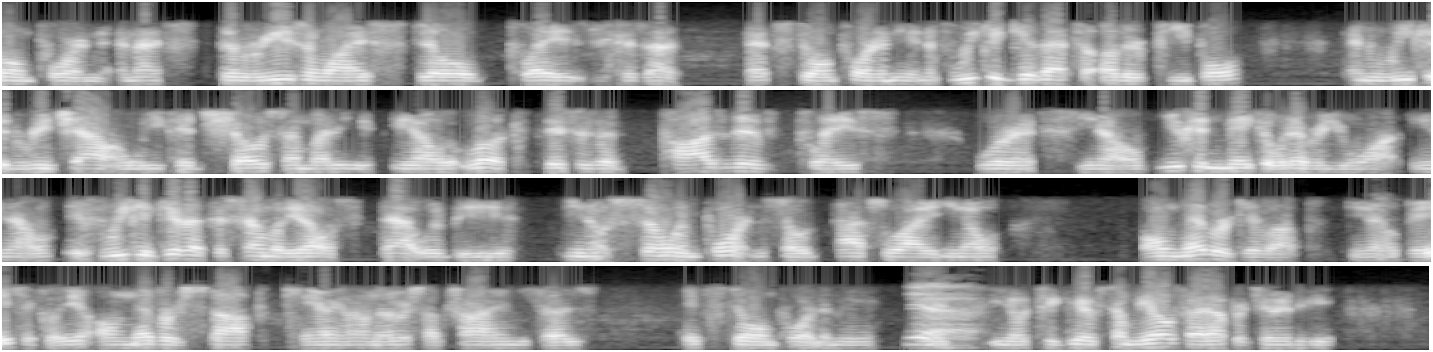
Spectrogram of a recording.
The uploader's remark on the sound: We hopped on the phone one morning.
